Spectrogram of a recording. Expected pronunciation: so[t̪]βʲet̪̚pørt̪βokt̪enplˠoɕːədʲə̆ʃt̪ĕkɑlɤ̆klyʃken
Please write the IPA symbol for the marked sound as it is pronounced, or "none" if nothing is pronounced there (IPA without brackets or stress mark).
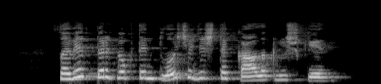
none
